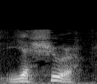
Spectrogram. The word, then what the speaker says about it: Yeshua: Now, I should mention, the word Yeshua, we get the word Jesus, is just the Greek version of Yeshua. And we in English pronounce it Jesus. If you're in France, you pronounce it Yesu. But in Hebrew, the name is Yeshua.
